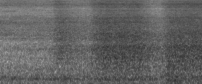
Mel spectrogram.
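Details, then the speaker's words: Boost leak test on a turbo car, engine off, with the charge pipe sealed by a ziplock bag and ziptie and fed by an air compressor, never tested before: loud steady hiss swelling in waves as pressure builds; a serious leak low in the charge piping. "so this one's never been tested before, so we have a leak. Pretty serious leak down here."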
